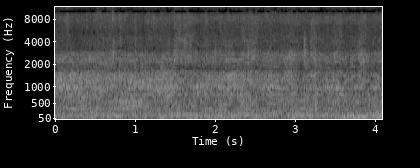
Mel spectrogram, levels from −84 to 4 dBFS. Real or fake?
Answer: real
